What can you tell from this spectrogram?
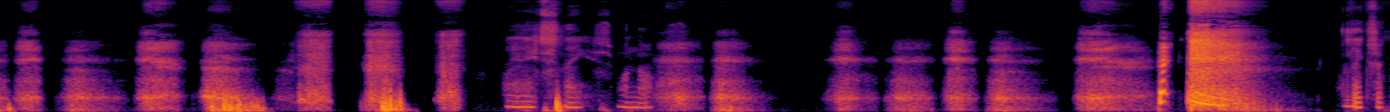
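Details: Person ill with a cold, nose dripping and face wet, making repeated wet snorts and sniffs, sighs and one forceful spraying sneeze; sneezing and snorting with nasal congestion.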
